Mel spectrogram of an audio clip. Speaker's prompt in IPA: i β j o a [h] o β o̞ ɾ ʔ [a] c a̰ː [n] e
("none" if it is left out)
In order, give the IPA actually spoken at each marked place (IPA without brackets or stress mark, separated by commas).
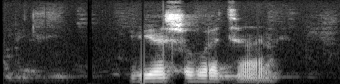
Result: ʃ, a, n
